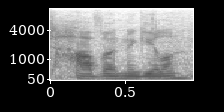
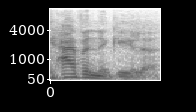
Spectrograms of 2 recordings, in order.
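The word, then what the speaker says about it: Hava Nagila: know the tune uh have a negela it's played at sporting events as well as bar mitzvahs and briskets isn't it actually pronounced java negular no it's actually havin aguila oh the song was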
